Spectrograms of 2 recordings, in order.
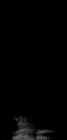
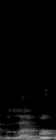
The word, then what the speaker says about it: Lambert: movie with Christopher lamber Lambert I think it's lamber is it French I don't know if he's French but I think it's lamber I've heard but oh yeah Lambert would be the American pronunciation okay whatever long story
